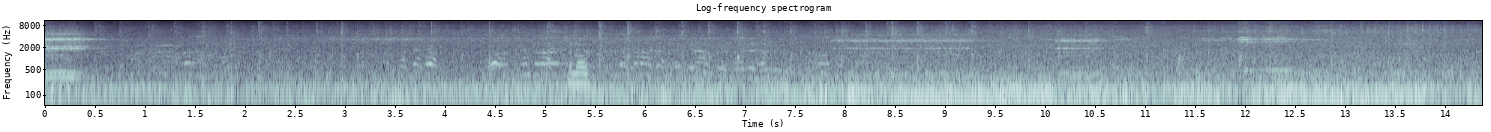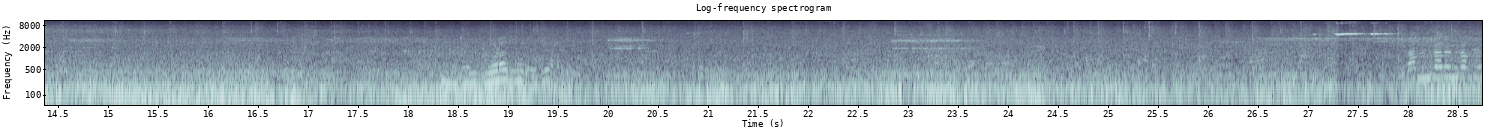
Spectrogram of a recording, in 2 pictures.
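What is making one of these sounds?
Horse hooves clop on pavement.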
